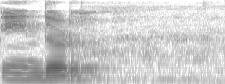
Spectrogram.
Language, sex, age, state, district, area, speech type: Sindhi, female, 30-45, Madhya Pradesh, Katni, urban, read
